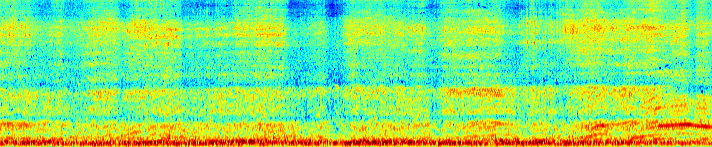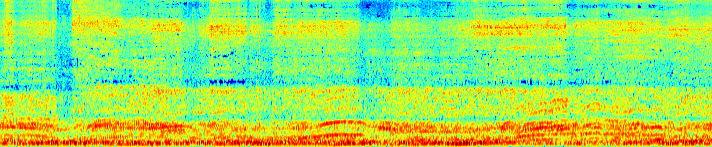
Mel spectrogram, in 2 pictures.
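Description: Several demolition derby cars' engines revving up and down at once over a steady low rumble, the pitches rising and falling every second or two as the drivers accelerate, reverse and ram.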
